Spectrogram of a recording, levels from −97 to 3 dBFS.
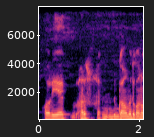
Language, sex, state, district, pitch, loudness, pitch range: Hindi, male, Uttar Pradesh, Budaun, 140 Hz, -18 LUFS, 135-150 Hz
